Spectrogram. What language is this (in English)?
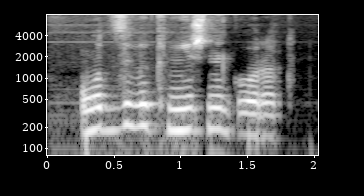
Russian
